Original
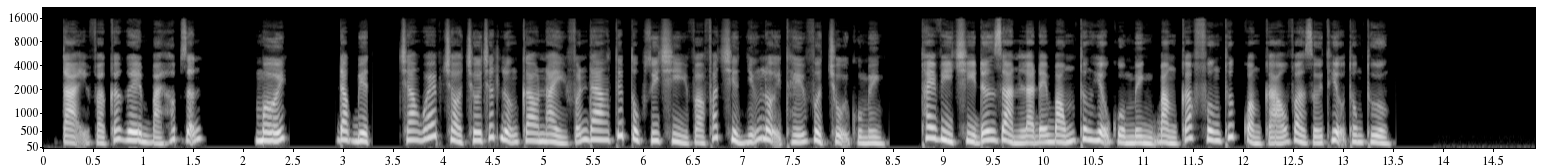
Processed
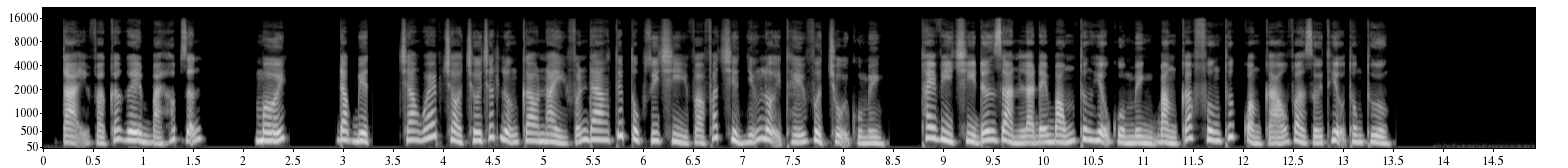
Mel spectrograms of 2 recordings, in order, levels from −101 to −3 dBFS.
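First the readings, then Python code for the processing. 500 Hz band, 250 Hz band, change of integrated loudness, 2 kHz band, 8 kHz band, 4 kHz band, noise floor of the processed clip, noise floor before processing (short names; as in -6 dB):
-4.5 dB, -4.5 dB, -4.5 dB, -4.5 dB, -3.0 dB, -4.0 dB, -77 dBFS, -72 dBFS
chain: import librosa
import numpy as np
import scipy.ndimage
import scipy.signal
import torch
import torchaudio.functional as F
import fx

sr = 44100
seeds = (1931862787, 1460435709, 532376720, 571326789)

y = fx.high_shelf(x, sr, hz=8500.0, db=3.5)
y = y * librosa.db_to_amplitude(-4.5)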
